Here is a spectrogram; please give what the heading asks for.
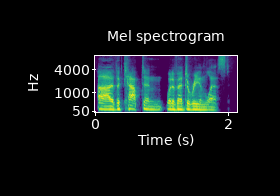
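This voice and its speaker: A man's voice: mid-range voice, level tone, moderate pace, fairly bright tone, no echo. Young male co-host, mock-serious rambler, dry, close-miked. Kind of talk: casual comedic chat.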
